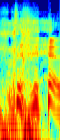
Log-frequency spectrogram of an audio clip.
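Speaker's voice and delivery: high, short laugh. Real, not acted. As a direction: laugh through an apology. Laughing while apologising.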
